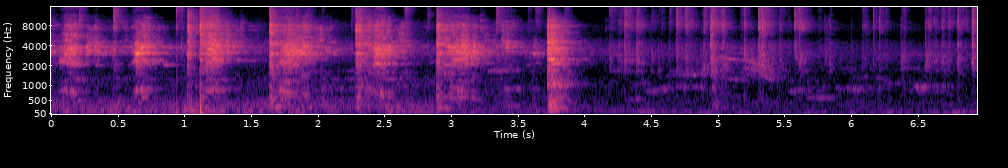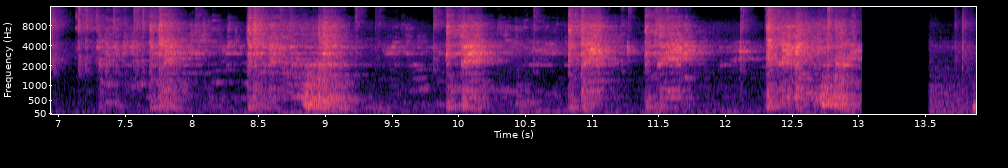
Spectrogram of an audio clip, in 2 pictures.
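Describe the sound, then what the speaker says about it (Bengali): Peanuts warming in a dry pan for a rohu fish dish rattle and clink against the metal as they are stirred. The bursts are close, fairly loud and irregular, with a brief silence near the end. "বাদামগুলো দিয়ে দেবো, একটু গরম করে নেবো।"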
